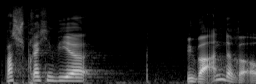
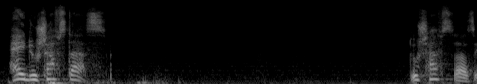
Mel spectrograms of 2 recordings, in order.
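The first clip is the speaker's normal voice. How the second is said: encouraging; 5 semitones higher, 8 dB quieter than usual. Retold or imitated. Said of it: "positive Saat".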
